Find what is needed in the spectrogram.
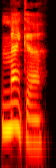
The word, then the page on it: mega: British English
